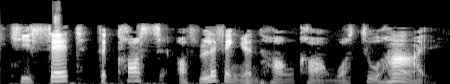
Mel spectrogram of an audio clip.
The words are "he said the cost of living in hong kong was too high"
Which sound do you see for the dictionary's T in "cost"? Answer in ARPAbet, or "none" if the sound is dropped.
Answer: T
